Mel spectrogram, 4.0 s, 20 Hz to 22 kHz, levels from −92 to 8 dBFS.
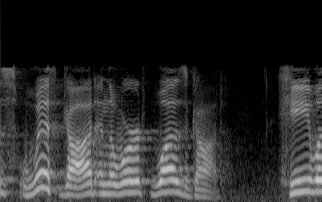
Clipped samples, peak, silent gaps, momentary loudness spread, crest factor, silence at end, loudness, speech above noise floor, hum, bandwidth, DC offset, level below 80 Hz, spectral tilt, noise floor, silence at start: under 0.1%; -10 dBFS; none; 12 LU; 16 dB; 0 s; -25 LUFS; 40 dB; none; 6 kHz; under 0.1%; -66 dBFS; -8 dB/octave; -64 dBFS; 0 s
